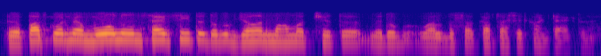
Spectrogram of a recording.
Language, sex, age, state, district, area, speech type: Kashmiri, male, 60+, Jammu and Kashmir, Ganderbal, rural, conversation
